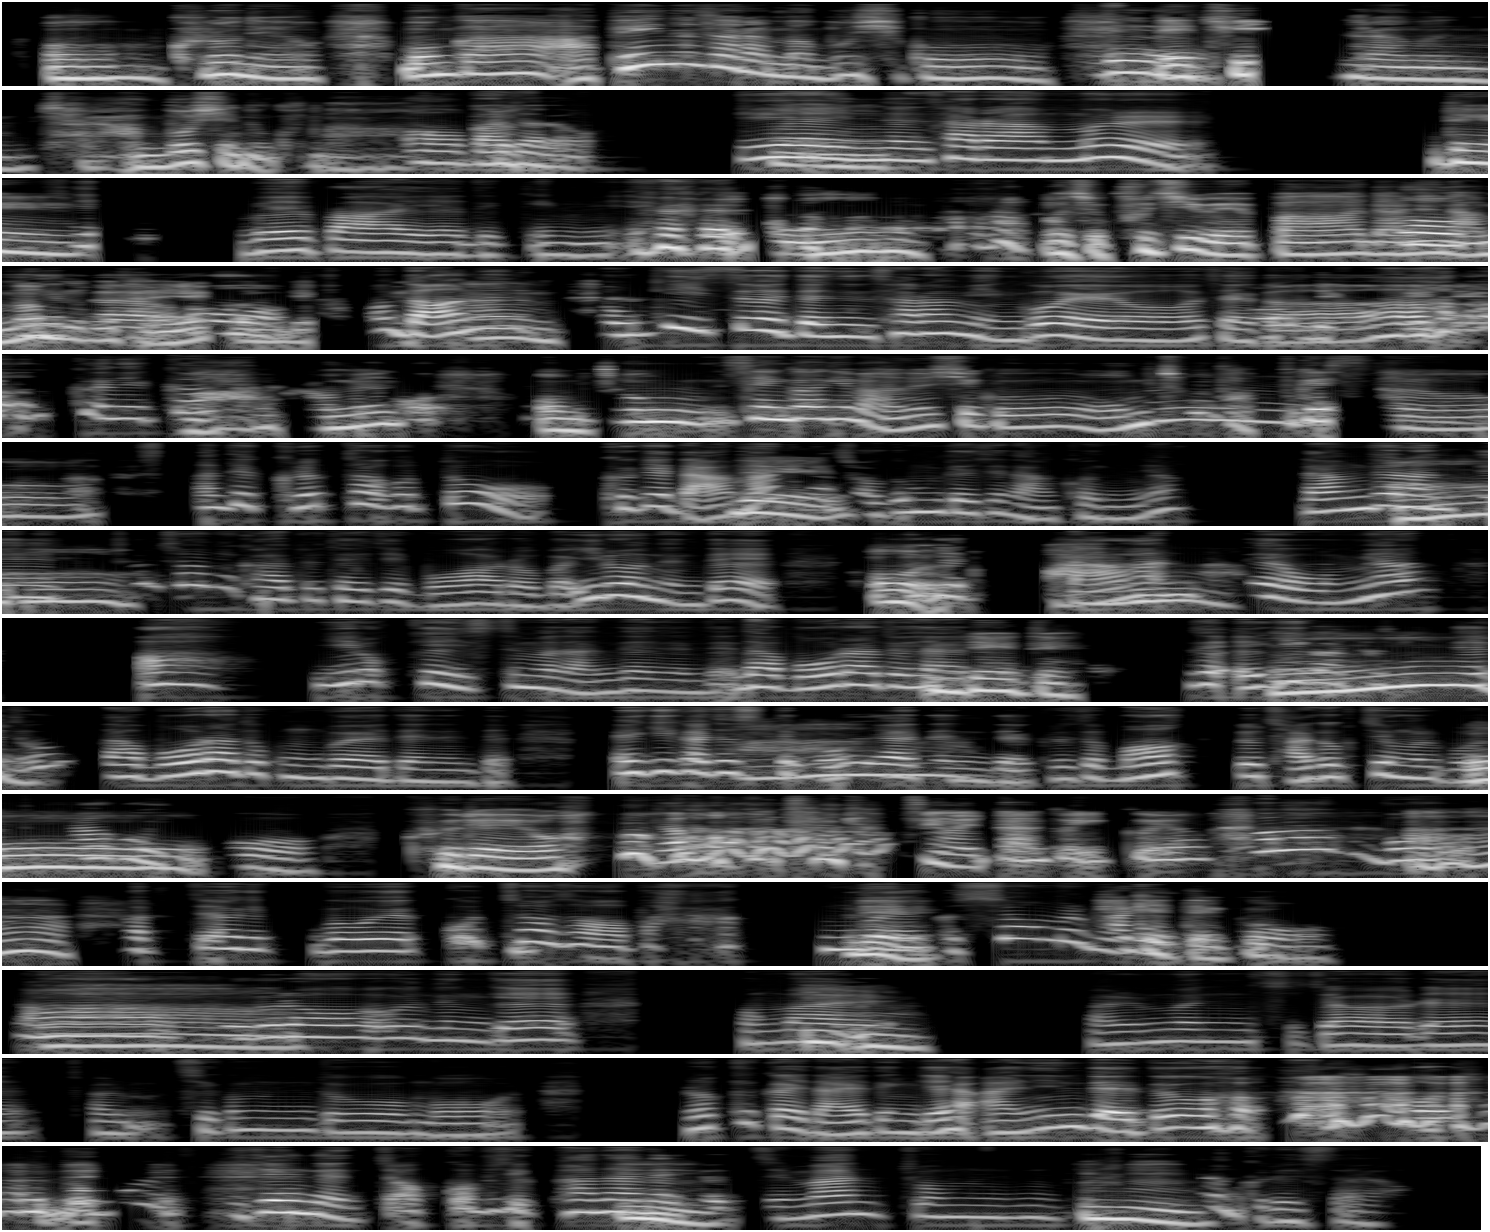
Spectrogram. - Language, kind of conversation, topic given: Korean, podcast, 남과 비교할 때 스스로를 어떻게 다독이시나요?
- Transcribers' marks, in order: other background noise; distorted speech; laughing while speaking: "느낌이에요"; laugh; static; laughing while speaking: "제가"; laughing while speaking: "자격증을 따고 있고요"; laugh; laughing while speaking: "아닌데도"; laugh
